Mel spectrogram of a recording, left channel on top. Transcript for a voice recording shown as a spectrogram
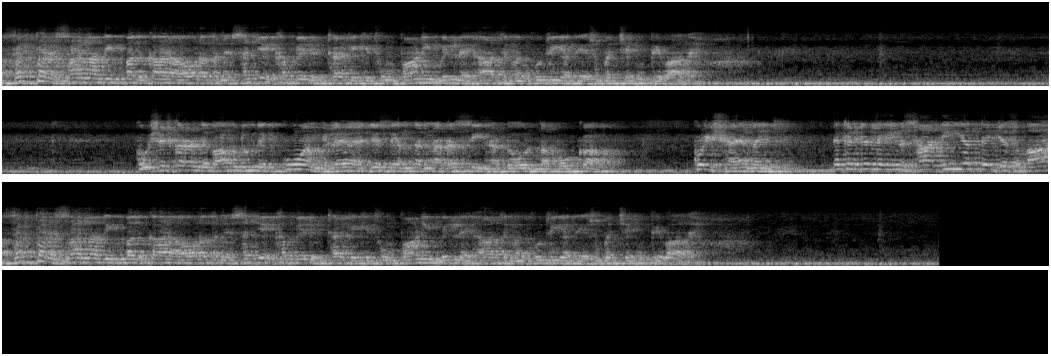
70 سالاں دی بدکارہ عورت نے سجے کھبے ڈٹھا کہ کتوں پانی ملے ہاتھ میں کتیا دے اس بچے کو پیوا دے۔ کوشش کرن دے باوجود ایک کنواں ملے ہے جس دے اندر نہ رسی نہ ڈول نہ بوکا، کوئی شے نہیں، لیکن جب انسانیت دے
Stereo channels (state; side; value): drops out; right; at 9.4 s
